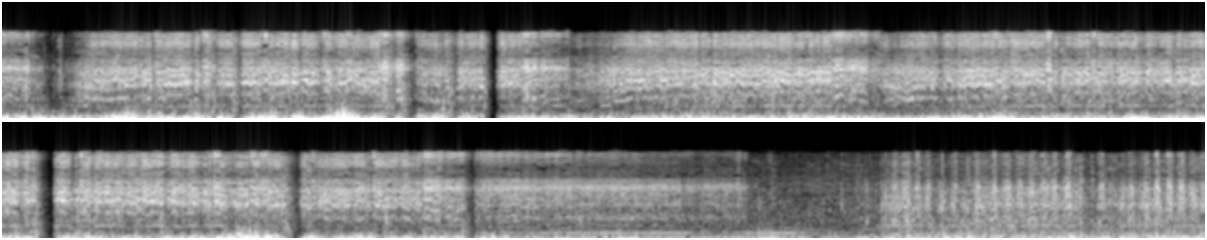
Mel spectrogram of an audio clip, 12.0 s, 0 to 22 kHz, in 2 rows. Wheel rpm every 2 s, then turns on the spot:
60, 90, 100, 110, 30, 40.
10-12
